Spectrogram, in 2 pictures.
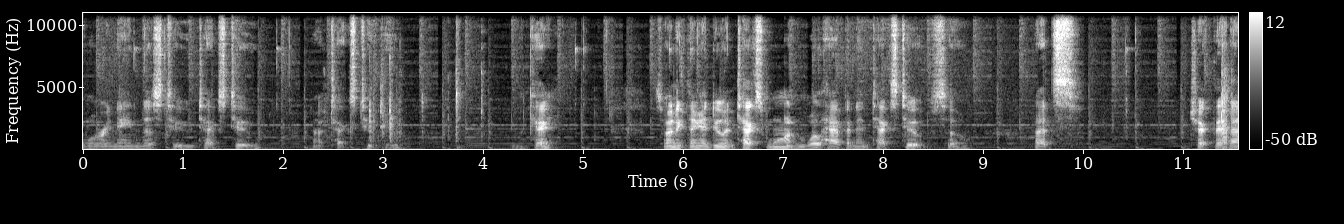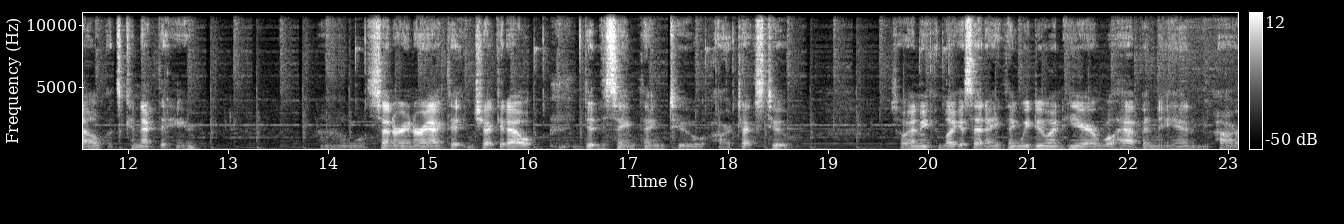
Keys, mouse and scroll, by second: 0.5 click, 1.9 click, 2.8 BackSpace, 3.6 Return, 4.9 click, 5.8 click, 10.4 click, 11.3 1, 14.2 click, 16.0 click, 17.7 click, 19.9 click.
